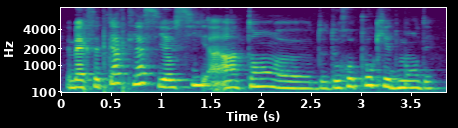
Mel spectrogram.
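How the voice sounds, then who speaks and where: An astrology card reader gives casual spoken tarot guidance, hesitating and searching for words while often slipping into English phrases. Her mid-range voice is animated and fast, recorded in an echoey room with slight background noise.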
